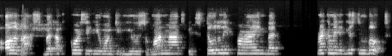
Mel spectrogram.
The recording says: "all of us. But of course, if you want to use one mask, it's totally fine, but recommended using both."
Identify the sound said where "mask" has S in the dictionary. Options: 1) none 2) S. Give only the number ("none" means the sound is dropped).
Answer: 1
